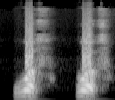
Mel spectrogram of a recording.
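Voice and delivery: "woof, woof" slow and separate, rounded W first; W sound as woof. Shown as a demonstration. Teacher says W sounds like this, W sound as woof. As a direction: sound out "woof" twice with a pause between. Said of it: "sounds like".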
